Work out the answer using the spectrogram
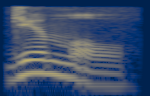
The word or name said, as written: gimmal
